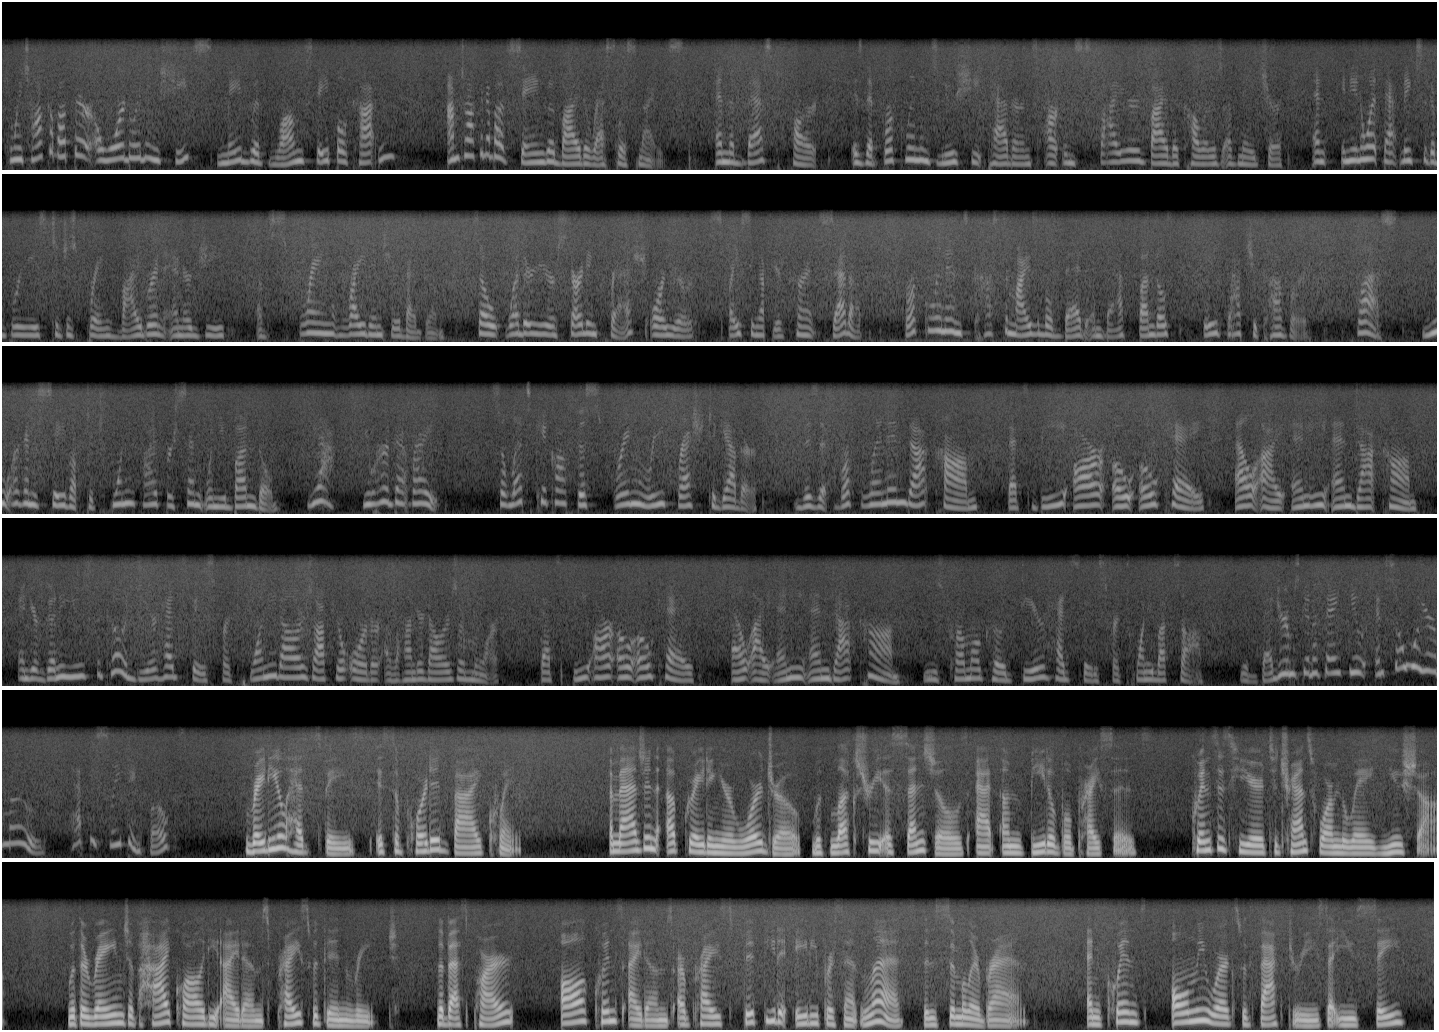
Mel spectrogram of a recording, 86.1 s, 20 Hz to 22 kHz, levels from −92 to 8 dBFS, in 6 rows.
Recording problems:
high frequencies cut off; noticeable; nothing above 8 kHz
hiss; noticeable; throughout; 15 dB below the speech

